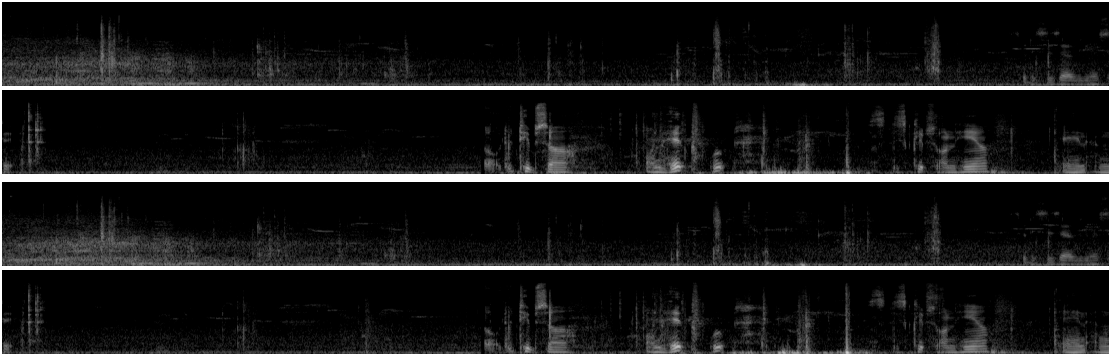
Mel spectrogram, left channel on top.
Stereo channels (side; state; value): both; normal; correlation 0.38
